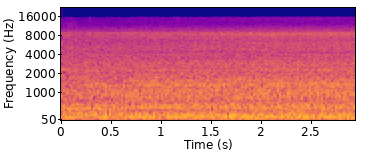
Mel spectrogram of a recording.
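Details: Carrier furnace after installing a new inducer motor assembly, running: steady, even blower rush with a smooth low hum and no knocks or squeals; furnace operating normally, no noise.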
